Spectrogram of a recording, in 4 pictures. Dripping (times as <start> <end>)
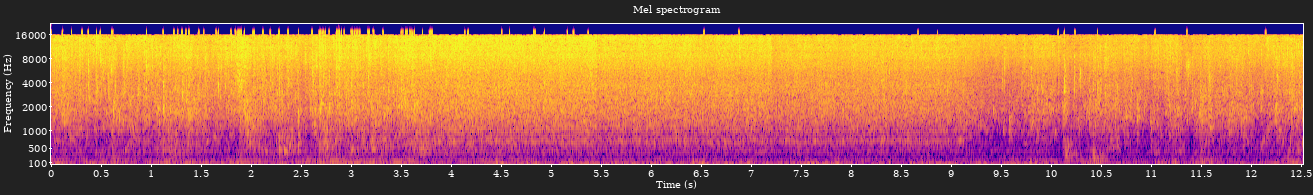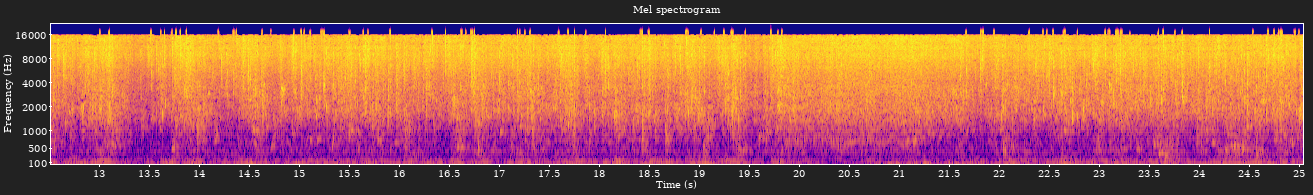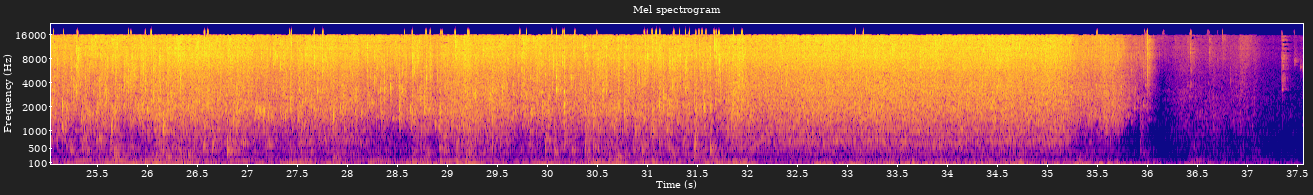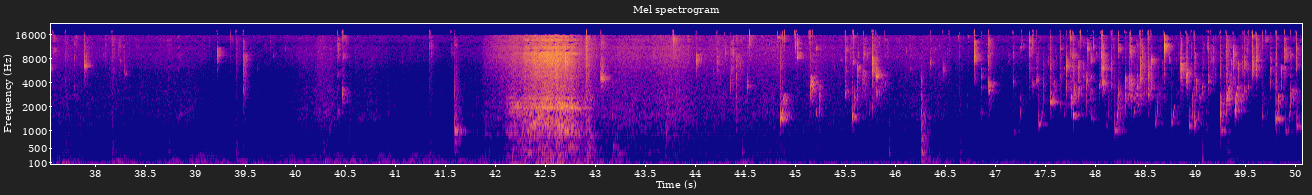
0.0 36.6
